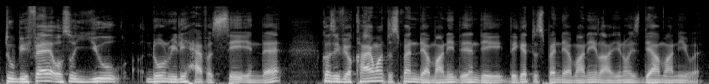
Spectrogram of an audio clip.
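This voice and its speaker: A man's voice: fairly low pitch, quick pace, darkish tone. A man in his thirties with a Malaysian accent, chatting casually as a podcast co-host. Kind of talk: casual chat.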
